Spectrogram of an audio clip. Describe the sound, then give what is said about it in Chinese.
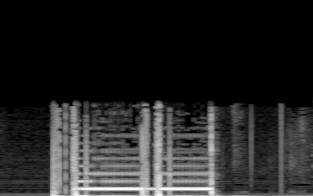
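A loud, steady telephone line tone from a phone call that was not hung up properly hums for about a second and a half, broken by several sharp clicks at the start, middle and end, then fades into faint low noise. “好，电话大概没挂好，等等啊，再看一下。”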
